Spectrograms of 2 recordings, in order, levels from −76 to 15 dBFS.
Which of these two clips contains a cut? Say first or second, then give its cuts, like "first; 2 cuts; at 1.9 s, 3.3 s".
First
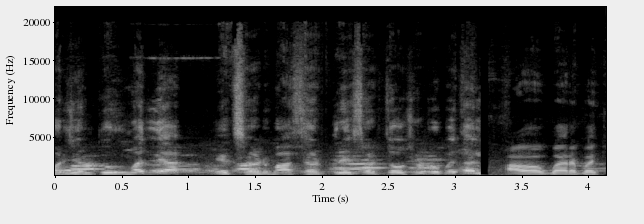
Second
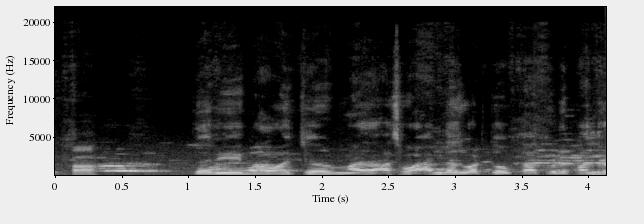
first; 1 cut; at 3.2 s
